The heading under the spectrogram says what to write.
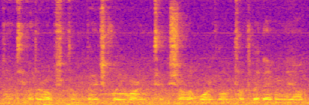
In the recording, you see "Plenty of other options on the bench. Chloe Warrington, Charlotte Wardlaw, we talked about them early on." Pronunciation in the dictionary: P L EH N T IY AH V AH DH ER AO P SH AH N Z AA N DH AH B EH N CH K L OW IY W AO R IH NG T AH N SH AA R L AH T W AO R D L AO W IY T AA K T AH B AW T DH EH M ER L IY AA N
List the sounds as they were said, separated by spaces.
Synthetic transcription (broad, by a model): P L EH N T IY AH V AH DH ER AO P SH AH N Z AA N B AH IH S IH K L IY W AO R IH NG T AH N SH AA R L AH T W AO R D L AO T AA K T AH B AW T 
